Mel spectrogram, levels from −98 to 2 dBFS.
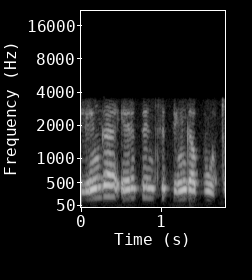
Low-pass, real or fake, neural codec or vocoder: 3.6 kHz; fake; vocoder, 44.1 kHz, 128 mel bands every 512 samples, BigVGAN v2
